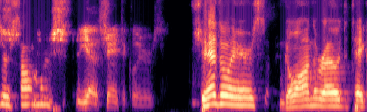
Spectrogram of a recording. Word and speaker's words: Chanticleers: where the Coastal Carolina, and I believe I pronounced their mascot right, the Cantaliers or something? Yeah, the Chanticleers.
